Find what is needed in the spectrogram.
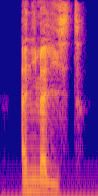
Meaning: animal rights activist
- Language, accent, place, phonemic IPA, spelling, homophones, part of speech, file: French, France, Lyon, /a.ni.ma.list/, animaliste, animalistes, noun, LL-Q150 (fra)-animaliste.wav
